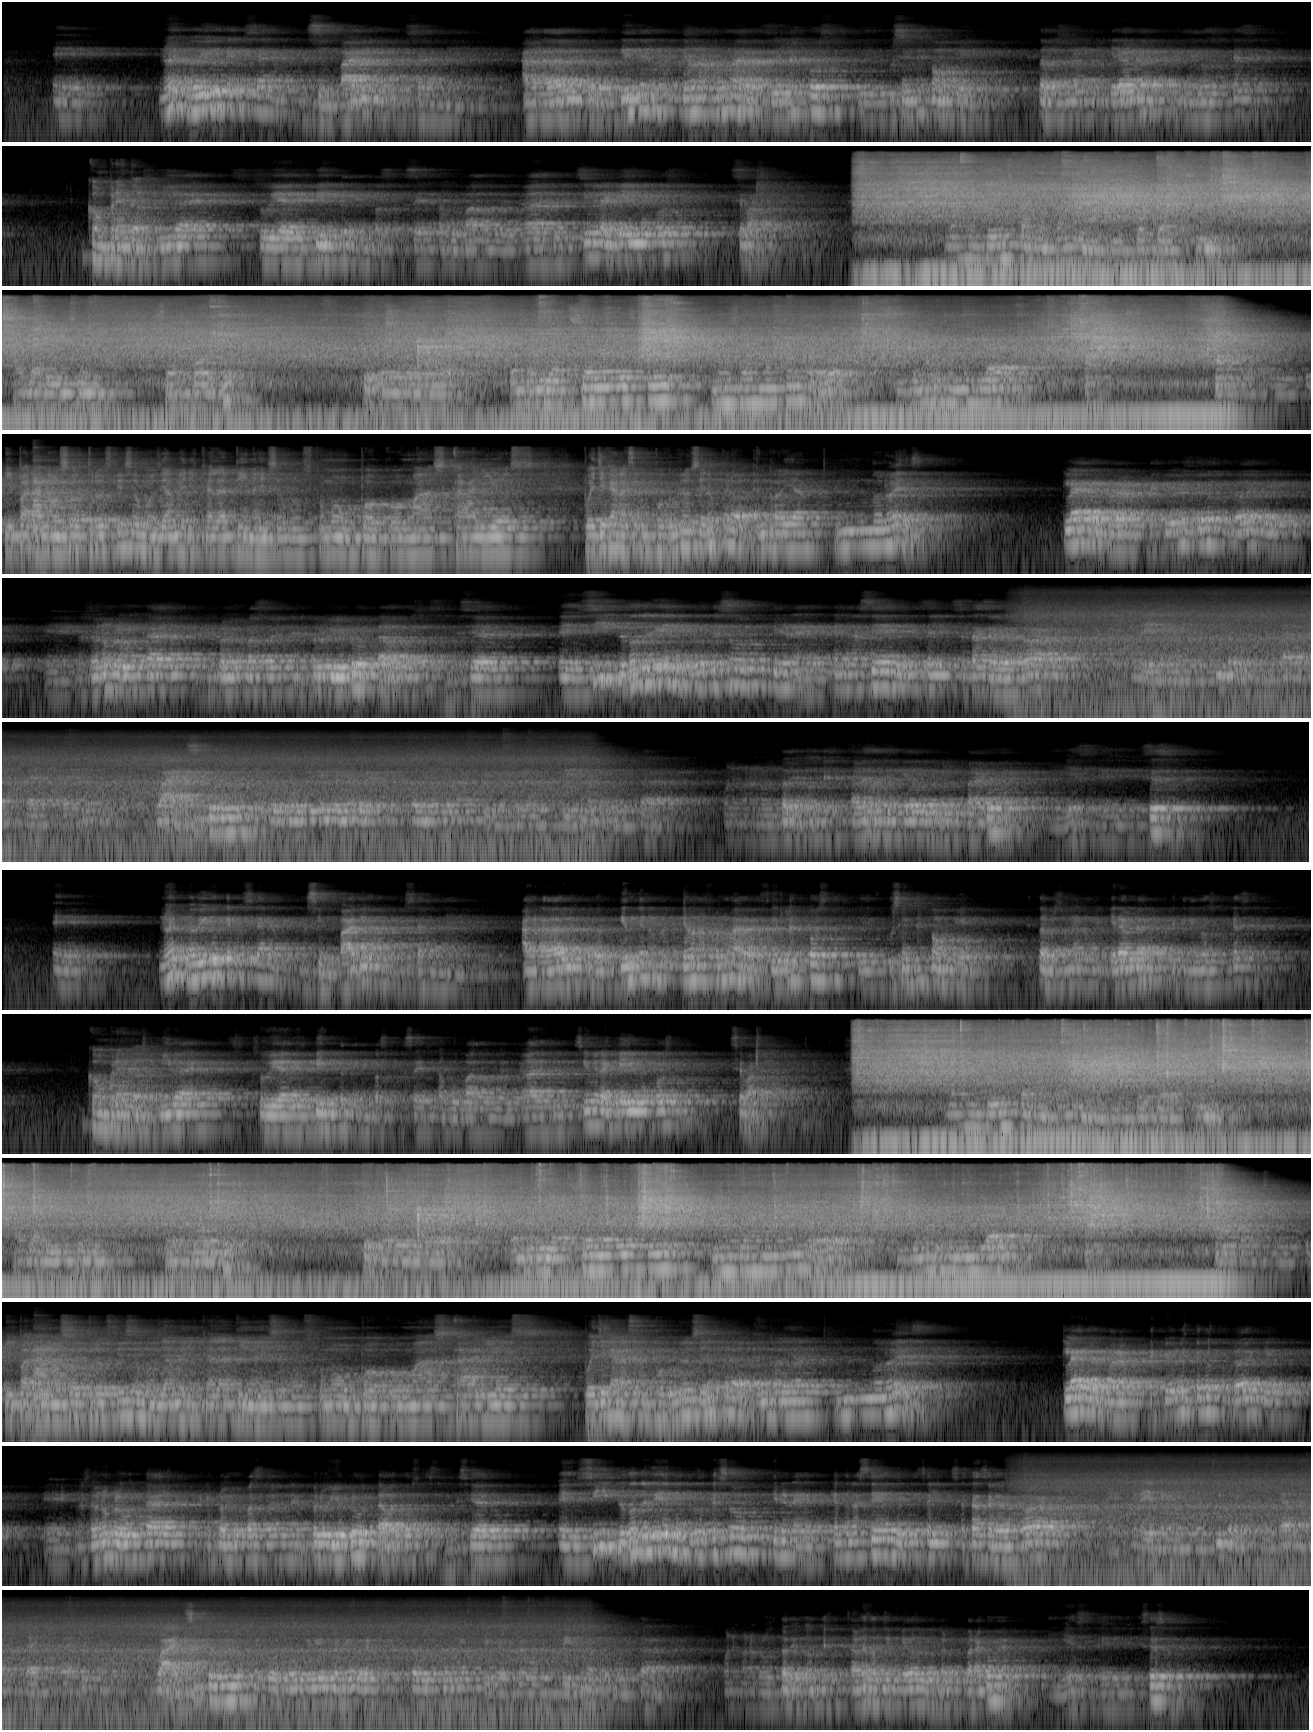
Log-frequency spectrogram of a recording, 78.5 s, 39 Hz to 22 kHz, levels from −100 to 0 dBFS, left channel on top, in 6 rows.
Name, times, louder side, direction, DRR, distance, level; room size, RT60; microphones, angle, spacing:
voice 1, 1.6-4.9 5.2-8.2 8.5-9.7 10.4-11.5 11.8-12.4 14.2-14.4 14.7-15.1 15.7-16.9 17.2-20.0 20.4-20.7 29.7-30.0 30.5-30.8 36.0-36.3 38.5-39.6 49.9-50.5 50.9-52.0 52.8-57.3 57.9-61.7 62.0-63.0 63.4-66.6 66.9-69.2 69.5-72.2 72.7-75.5 75.9-77.2, right 1 dB, 90° right, -3 dB, 1.3 m, -42 dB
voice 2, 13.9-14.5 22.5-25.3 26.3-27.2 27.7-28.5 29.9-30.7 31.2-33.0 33.3-36.6 39.3-48.4, left 1 dB, 40° left, -1 dB, 0.9 m, -41 dB
sound 1, 21.6-38.4, right 2 dB, 40° right, 1.0 m, -32 dB
sound 2, 34.2-34.3 35.4-35.5 37.0-37.2 38.3-38.5 39.6-39.7, left 2 dB, 90° left, 1.3 m, -42 dB
sound 3, 62.4-71.4, right 1 dB, 15° right, 1.2 m, -51 dB
14.0 x 5.3 x 2.3 m, 2.1 s
head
